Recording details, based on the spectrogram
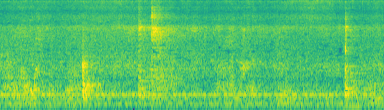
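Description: Prawns and pointed gourd being sautéed in a pan, with a steady sizzle and fry throughout, punctuated by a few sharp scrapes and clinks of a spatula stirring.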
